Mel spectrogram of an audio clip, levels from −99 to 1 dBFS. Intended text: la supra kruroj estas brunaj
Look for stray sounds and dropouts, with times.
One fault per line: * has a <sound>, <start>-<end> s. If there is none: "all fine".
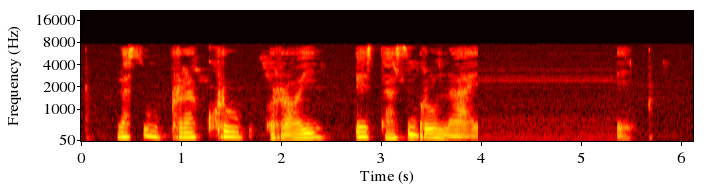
all fine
